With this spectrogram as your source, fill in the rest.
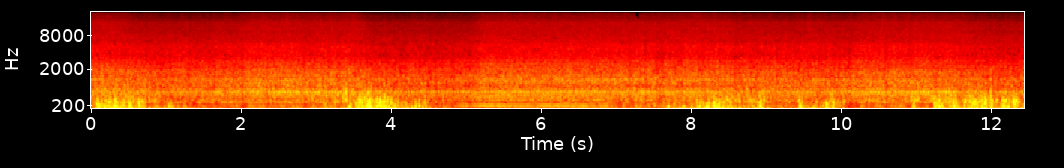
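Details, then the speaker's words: Vornado 12-inch Silver Swan Alchemy desk fan, about 3 years old, found on the curb, oscillating: droning hum rising and falling as the head swings with uneven rattly bursts; insanely loud and underperforming, owner suspects tight blade spacing. "And it is just insanely loud, and it does not perform."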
